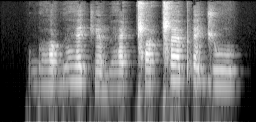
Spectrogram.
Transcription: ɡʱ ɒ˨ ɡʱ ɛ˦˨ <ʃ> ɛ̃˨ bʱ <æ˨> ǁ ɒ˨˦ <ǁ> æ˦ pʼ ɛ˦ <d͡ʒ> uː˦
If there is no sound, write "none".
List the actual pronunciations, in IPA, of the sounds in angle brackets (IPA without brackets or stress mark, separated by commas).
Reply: t͡ʃ, æ˨, ǁ, d͡ʒ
